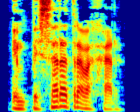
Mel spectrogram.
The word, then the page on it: empezar a trabajar: European Spanish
